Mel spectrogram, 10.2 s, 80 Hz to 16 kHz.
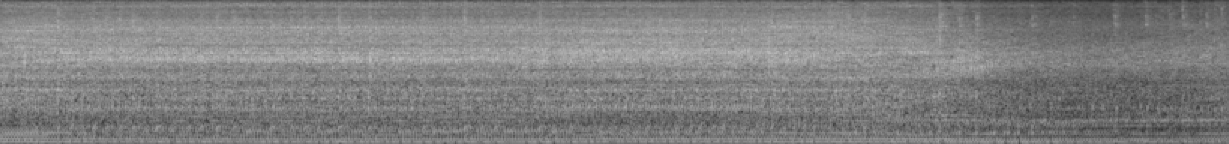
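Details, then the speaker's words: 1968 Yamaha YAS1C 125 two-stroke twin after carburetor cleaning, idling: uneven, stumbling beat; right cylinder fires maybe every other stroke, runs cooler and shows more oil, while the other side fires smoothly; misfire on the right bank. "still it just uh you can hear it it's not quite a steady fire it's a Miss fire this side's nice and smooth you get a hit every every stroke this one maybe every other stroke"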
